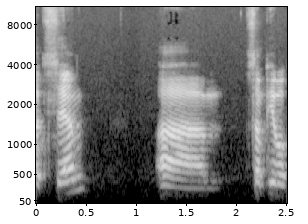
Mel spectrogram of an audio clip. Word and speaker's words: SIEM: Um I call it Sim. Um some people call it Seam. Some people will start really trying to enunciate SIEM. But uh I call it Sim and I think most people I know call it Sim.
